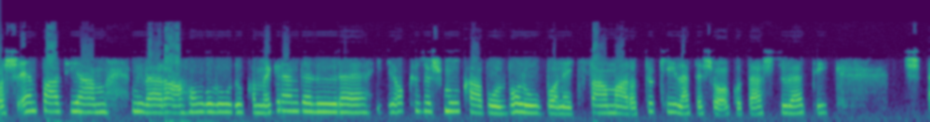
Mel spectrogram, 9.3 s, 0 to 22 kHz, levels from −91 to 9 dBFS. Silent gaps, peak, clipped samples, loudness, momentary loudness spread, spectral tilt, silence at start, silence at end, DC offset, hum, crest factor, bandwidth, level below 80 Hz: none; 0 dBFS; under 0.1%; -13 LUFS; 8 LU; -4 dB/octave; 0 s; 0.1 s; under 0.1%; none; 12 dB; 11.5 kHz; -54 dBFS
